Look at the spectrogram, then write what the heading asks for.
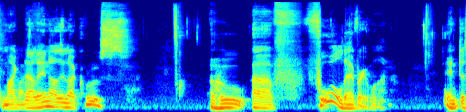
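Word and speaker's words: Magdalena de la Cruz: the book I believe the pronunciation is magdalina yes magdalina De La Cruz who uh fooled everyone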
